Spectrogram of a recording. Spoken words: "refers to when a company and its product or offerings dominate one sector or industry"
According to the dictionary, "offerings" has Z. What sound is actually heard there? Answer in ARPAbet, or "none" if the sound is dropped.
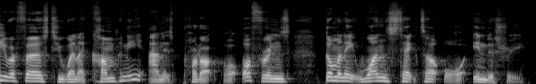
Z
